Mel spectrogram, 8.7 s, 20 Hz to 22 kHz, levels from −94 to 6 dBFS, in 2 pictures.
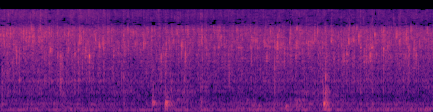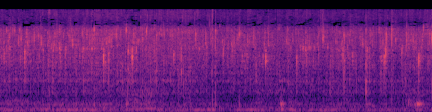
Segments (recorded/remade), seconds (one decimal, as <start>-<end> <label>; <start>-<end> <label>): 0.0-0.6 recorded; 0.6-1.3 remade; 1.3-3.1 recorded; 3.1-3.7 remade; 3.7-5.3 recorded; 5.3-8.7 remade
